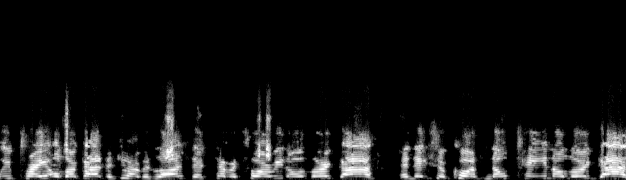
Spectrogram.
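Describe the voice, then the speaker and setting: The tone is animated. Speech moves at a moderate pace with hardly any pauses. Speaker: preacher. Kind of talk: sermon. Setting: church. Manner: animated, call-and-response preaching with congregation. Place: church. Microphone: podium.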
